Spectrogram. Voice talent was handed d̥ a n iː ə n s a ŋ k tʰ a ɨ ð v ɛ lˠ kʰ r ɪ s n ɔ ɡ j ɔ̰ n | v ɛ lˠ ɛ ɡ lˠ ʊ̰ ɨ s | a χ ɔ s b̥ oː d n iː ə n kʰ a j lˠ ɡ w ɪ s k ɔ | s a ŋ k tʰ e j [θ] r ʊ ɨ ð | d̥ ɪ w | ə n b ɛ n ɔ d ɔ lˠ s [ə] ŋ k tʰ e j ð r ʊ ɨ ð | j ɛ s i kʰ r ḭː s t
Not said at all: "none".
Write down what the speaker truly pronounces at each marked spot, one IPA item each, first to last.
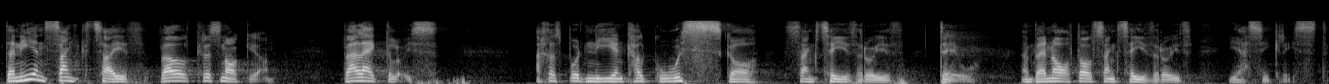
ð, a

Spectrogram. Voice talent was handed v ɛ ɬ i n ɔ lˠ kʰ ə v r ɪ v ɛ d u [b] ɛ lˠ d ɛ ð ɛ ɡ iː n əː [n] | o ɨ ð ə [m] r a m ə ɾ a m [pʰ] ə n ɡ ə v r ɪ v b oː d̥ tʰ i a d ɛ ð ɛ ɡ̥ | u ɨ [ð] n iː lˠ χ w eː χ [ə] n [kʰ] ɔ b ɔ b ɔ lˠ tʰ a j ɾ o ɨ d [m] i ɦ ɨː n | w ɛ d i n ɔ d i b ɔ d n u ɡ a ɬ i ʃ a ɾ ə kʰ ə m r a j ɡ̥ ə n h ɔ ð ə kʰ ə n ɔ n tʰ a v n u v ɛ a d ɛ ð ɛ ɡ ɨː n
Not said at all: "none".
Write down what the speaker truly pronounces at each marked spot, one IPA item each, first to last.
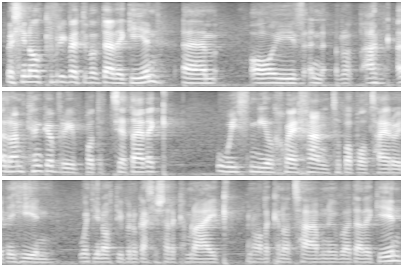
v, m, n, kʰ, θ, a, tʰ, n

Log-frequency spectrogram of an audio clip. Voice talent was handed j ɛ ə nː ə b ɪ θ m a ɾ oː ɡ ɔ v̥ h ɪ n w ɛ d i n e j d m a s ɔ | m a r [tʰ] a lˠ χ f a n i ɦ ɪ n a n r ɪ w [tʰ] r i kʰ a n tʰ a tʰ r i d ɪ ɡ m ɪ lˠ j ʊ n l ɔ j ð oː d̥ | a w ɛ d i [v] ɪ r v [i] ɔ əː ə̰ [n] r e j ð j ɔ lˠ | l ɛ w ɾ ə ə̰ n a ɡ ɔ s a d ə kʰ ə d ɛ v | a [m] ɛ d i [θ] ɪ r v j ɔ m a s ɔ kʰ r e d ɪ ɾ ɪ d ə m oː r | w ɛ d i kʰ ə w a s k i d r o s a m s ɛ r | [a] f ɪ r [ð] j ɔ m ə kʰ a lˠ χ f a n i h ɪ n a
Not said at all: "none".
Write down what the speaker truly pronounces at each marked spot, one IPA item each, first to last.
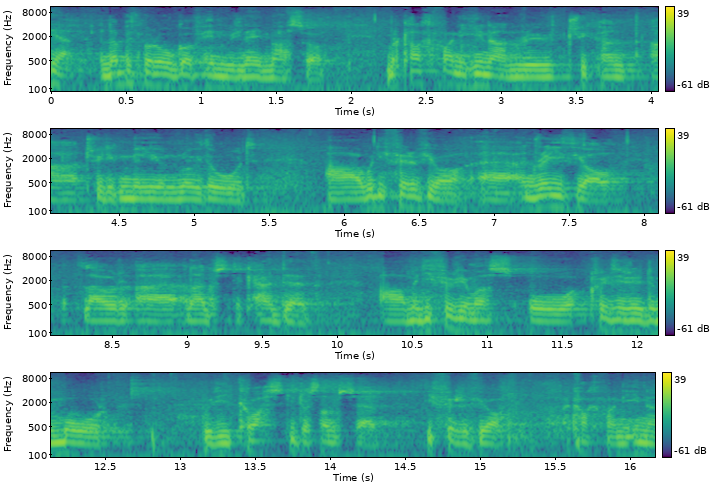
kʰ, tʰ, f, j, n, m, f, i, v

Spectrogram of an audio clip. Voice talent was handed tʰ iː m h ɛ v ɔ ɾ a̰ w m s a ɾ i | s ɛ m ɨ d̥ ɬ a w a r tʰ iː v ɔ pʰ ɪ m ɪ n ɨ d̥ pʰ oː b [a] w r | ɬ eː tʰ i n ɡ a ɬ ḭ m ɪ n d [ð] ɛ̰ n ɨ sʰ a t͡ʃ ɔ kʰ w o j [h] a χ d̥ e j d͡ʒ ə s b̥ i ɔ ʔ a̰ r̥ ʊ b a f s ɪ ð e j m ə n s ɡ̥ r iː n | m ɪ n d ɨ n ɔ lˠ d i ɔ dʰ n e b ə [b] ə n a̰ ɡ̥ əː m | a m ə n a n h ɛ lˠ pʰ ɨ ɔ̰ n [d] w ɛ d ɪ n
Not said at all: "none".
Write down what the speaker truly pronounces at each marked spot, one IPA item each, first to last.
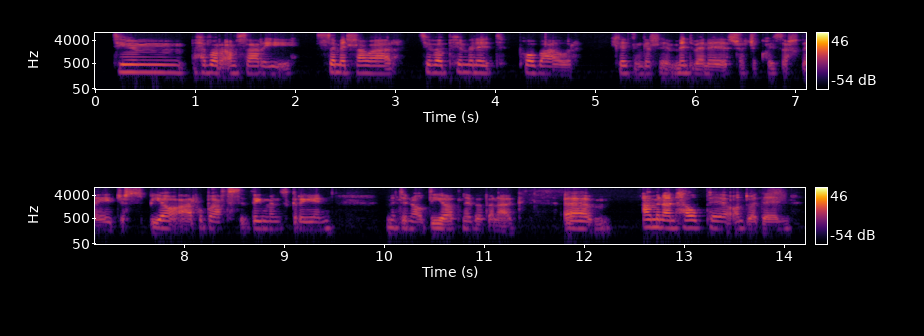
a, v, s, b, d

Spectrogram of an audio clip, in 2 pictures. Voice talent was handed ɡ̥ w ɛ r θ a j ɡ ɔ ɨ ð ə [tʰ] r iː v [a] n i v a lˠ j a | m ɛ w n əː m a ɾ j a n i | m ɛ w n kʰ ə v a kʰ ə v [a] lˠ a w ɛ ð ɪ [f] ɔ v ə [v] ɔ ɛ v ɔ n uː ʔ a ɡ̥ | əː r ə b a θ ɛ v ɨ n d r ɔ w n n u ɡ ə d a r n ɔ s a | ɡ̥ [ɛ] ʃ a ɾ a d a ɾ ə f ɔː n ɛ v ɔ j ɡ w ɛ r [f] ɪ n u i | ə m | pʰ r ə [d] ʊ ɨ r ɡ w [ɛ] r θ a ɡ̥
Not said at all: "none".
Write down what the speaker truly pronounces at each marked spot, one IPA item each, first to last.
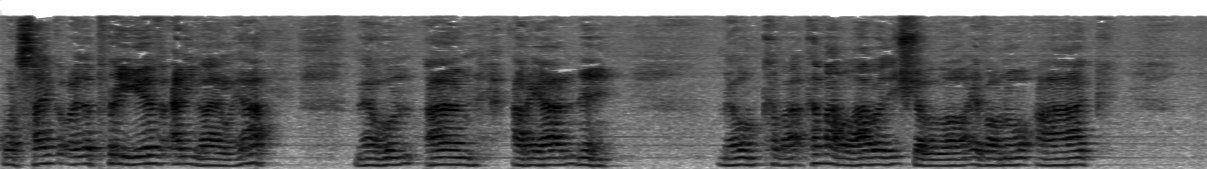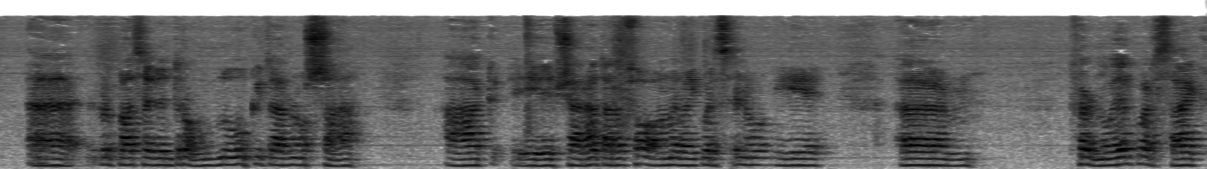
pʰ, a, a, ʃ, v, i, θ, n, ɛ

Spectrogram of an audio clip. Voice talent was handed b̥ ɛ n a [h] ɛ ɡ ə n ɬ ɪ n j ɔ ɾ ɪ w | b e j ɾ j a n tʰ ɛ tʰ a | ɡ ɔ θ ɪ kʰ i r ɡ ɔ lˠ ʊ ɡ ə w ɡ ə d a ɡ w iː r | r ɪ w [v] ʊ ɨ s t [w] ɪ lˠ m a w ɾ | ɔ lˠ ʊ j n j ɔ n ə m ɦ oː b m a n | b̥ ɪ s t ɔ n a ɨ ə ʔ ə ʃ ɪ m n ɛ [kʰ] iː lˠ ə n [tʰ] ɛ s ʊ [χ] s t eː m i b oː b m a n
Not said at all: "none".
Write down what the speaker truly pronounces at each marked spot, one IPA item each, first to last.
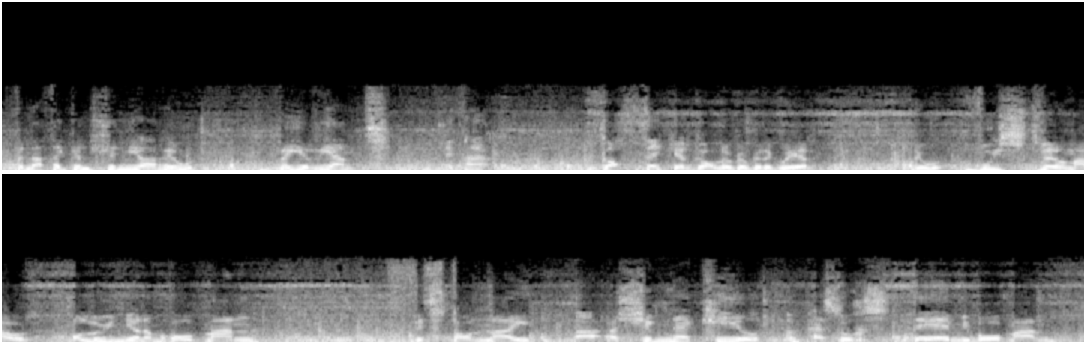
θ, v, v, kʰ, pʰ, χ

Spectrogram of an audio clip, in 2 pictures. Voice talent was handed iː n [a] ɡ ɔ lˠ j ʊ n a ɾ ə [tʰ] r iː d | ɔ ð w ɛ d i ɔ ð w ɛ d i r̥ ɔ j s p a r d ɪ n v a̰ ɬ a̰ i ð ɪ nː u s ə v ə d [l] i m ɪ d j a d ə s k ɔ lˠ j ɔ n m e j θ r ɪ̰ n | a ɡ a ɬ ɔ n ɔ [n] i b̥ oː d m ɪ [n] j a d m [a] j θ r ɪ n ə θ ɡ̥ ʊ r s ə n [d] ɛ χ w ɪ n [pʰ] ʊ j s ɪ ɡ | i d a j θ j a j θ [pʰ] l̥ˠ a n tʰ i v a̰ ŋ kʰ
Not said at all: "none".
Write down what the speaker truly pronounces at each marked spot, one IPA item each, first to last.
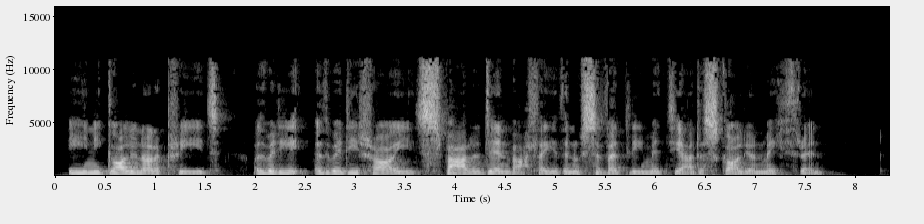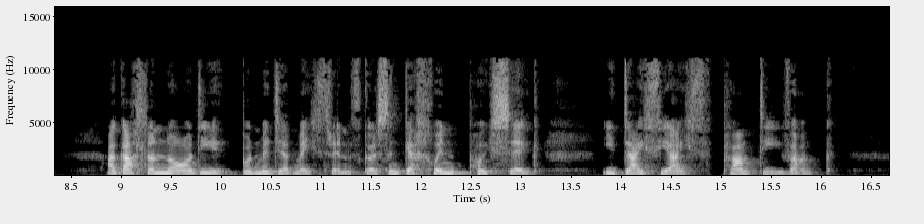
i, pʰ, l, d, d, e, ɡ, pʰ, pʰ

